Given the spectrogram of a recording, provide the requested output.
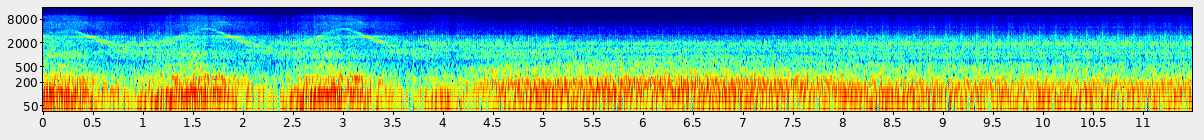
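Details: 1994 Ford F250 7.3 IDI turbo diesel, CAT injection pump, idling after cold start without glow plugs at about 80°F humid; steady even clatter, loud open exhaust, smooth; normal diesel idle.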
